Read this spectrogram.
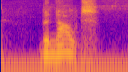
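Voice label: "benauwd", Dutch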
